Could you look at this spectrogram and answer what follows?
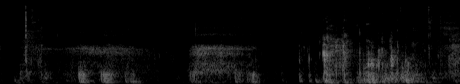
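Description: French bulldogs make snorting, snuffling and grunting noises in three bursts, close and fairly loud, with short pauses between them.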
